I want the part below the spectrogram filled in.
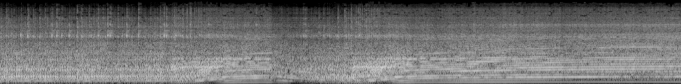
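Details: Poulan Pro two-stroke leaf blower after new primer bulb, carb cleaning, carb reset to baseline and fresh gas: buzzes steadily, swoops in pitch twice on throttle blips, then holds an even high rev; normal running.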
